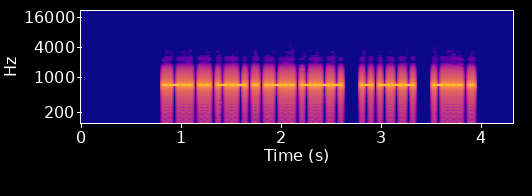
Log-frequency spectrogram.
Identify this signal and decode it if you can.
Morse code, heard as a keyed tone, about 40 wpm, 700 Hz. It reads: LIKELY TO BE
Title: Sets of 3 Words 40wpm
